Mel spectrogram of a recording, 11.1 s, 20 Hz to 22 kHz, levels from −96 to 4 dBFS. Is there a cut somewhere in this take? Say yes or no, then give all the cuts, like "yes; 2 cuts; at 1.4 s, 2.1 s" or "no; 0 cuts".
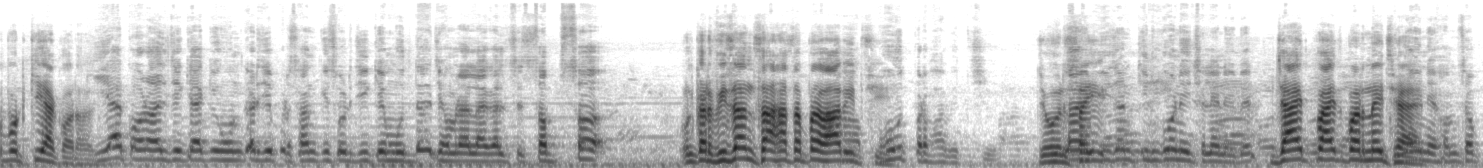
no; 0 cuts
